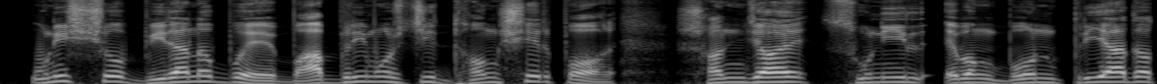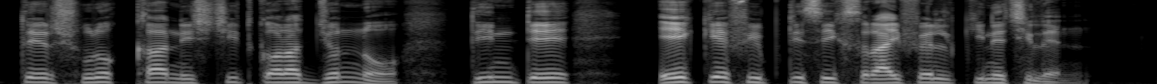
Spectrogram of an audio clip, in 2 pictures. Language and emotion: Bengali, neutral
